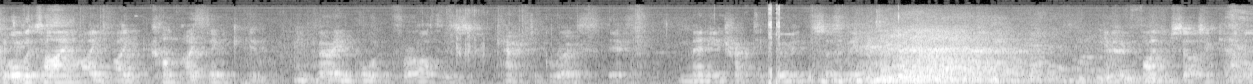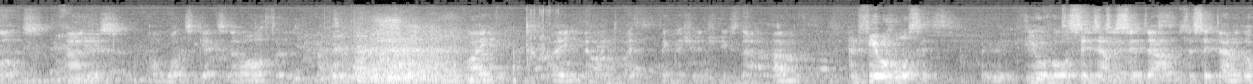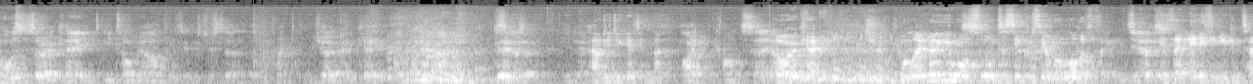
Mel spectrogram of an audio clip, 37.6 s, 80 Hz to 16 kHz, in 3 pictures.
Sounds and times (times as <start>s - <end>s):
Speech: 0.0s - 8.8s, 11.0s - 16.0s, 17.2s - 37.5s.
